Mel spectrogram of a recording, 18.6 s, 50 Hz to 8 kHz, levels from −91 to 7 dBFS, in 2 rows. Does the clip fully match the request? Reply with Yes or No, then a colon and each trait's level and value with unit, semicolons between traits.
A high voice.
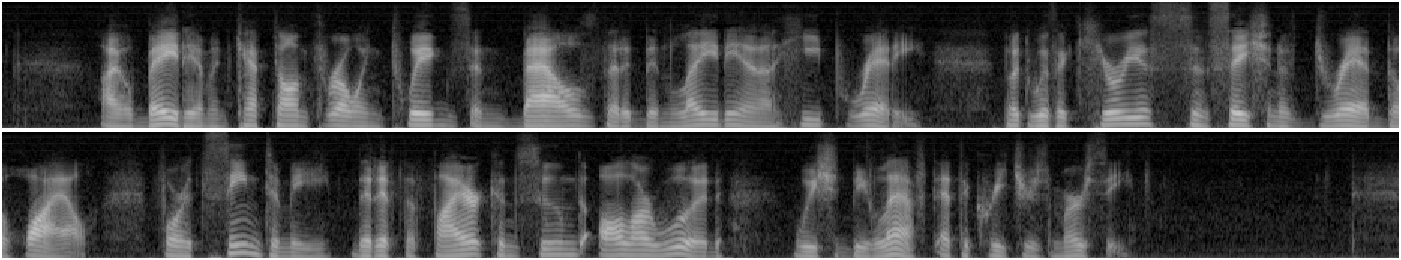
No: low, 115 Hz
